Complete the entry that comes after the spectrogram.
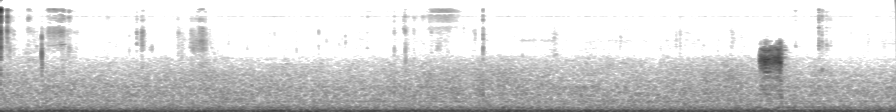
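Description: Steady low outdoor rumble, with a single short bird call about three-quarters of the way in.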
